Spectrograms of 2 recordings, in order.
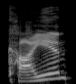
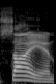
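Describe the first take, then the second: First: It sounds like the pepper, cayenne. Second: It sounds like sigh-an, the colour. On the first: "it's pronounced cayenne, like the pepper" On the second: "instead of cyan, like I had, was doing before"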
